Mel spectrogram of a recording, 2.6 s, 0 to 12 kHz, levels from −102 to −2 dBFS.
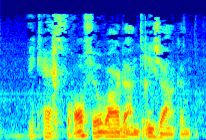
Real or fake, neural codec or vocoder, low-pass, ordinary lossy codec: real; none; 10.8 kHz; MP3, 32 kbps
